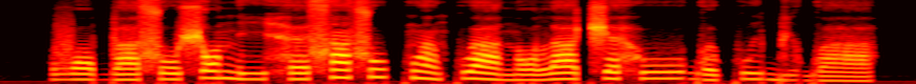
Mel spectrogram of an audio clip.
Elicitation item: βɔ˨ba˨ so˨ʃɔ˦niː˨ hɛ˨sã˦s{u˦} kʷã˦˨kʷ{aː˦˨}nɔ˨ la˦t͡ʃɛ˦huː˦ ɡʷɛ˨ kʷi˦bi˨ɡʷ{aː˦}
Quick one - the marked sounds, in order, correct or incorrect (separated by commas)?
correct, correct, incorrect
